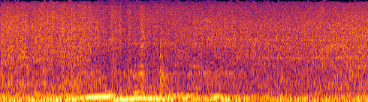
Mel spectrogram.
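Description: Supercar engine idling, revved twice in quick succession about a second in, the revs rising and then falling back to idle.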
